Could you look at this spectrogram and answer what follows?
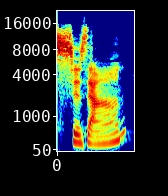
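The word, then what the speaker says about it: Sézane: unfortunate but um it's it called San but not spelled like the painter It's s e z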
